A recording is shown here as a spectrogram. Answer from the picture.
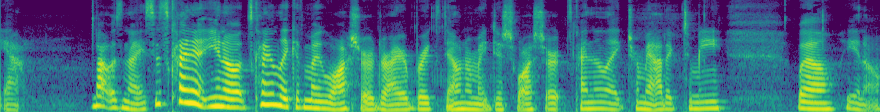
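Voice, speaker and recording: With a normal speaking voice, a woman at medium pitch uses lively intonation and a moderate pace, her loudness swinging widely. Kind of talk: casual chat.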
